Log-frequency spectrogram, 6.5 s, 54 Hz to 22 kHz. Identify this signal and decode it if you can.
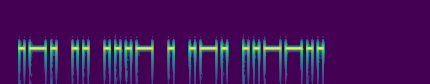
Morse code, heard as a keyed tone, about 15 wpm, 700 Hz. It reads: RIVER?
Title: Sentences from Top 1000 Words - Review Part 4 - 15wpm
